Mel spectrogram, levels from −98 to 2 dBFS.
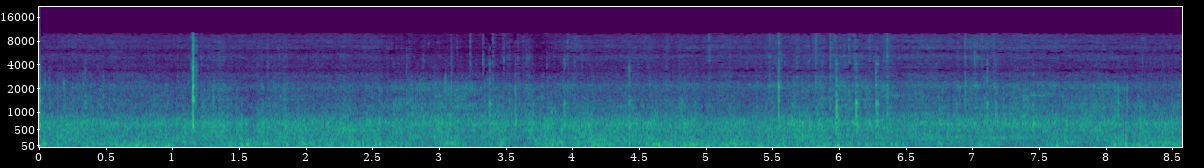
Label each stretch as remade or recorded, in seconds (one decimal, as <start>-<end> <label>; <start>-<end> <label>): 0.0-4.2 recorded; 4.2-6.8 remade; 6.8-7.5 recorded; 7.5-8.2 remade; 8.2-8.6 recorded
